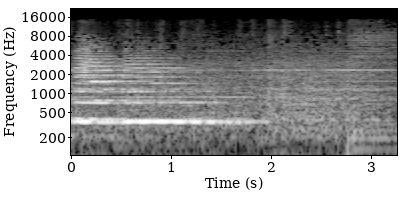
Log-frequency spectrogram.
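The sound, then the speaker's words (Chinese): A high-speed train running, heard aboard: a steady loud rumble with a sustained tonal whine that fades gradually, followed by a low thump near the end. “高铁上”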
